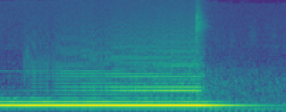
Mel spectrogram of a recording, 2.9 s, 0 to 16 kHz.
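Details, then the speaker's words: 1969–1970 Sears Kenmore (Vernco) box fan, 3.7 A 1/12 HP motor, possibly Westinghouse: steady low mains hum with clear overtones that fades away slowly instead of cutting off at power-off; cause unknown. "did you hear the sound Fade Away there in the end if anybody knows what that is drop a comment down below and let me know because I have never heard an electrical resonance fade out like that"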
